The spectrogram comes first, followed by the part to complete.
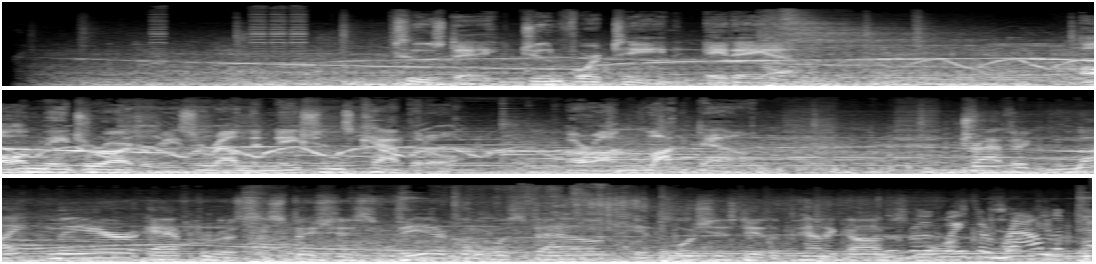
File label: Narration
